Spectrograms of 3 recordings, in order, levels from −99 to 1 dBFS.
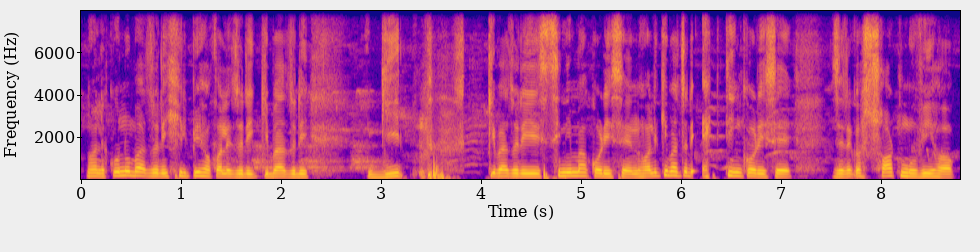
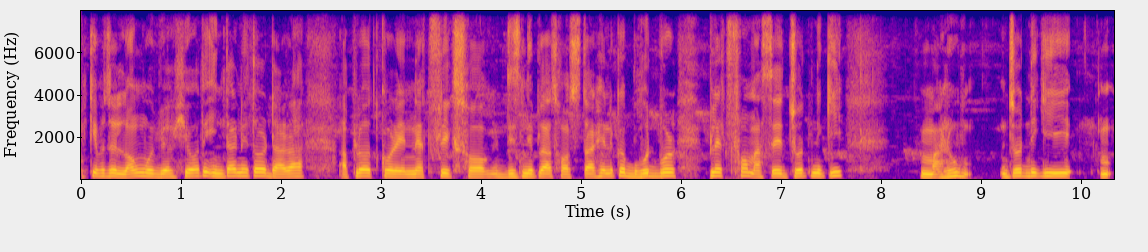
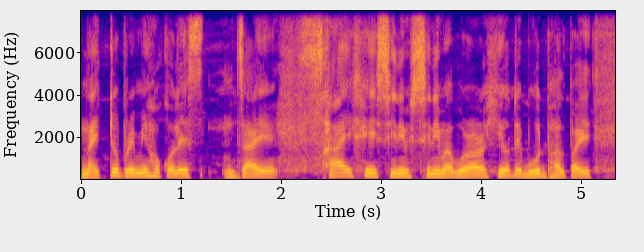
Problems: background sounds at intervals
